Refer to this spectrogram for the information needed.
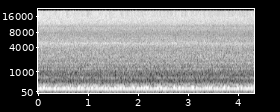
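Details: Indesit ISDP429 Autopump spin dryer (made by Hajdu, Hungary) spinning with hot water: smooth, steady low hum at constant pitch, no knocks, rubbing or wobble; spinning evenly, normal.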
